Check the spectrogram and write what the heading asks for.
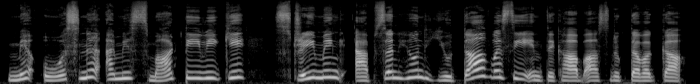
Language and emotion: Kashmiri, surprised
